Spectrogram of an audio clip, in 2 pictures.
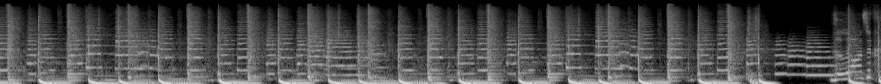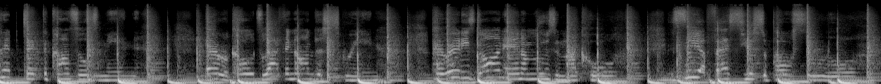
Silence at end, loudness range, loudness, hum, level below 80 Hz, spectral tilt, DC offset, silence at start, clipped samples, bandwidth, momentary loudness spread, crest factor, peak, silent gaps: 0 s; 2 LU; -19 LUFS; none; -20 dBFS; -5 dB/octave; under 0.1%; 0 s; under 0.1%; 18 kHz; 5 LU; 12 dB; -6 dBFS; none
